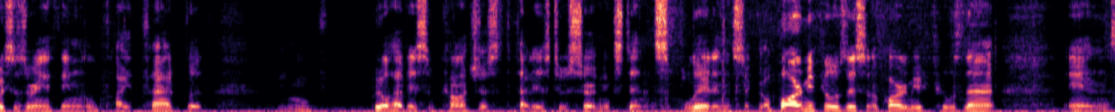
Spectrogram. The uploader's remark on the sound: Friday afternoon in traffic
